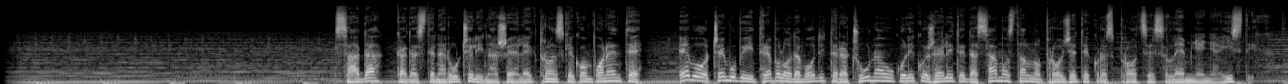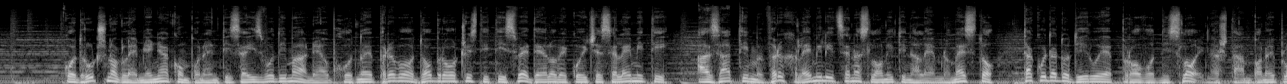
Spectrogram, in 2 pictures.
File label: how to video serbia voice over narrator natural voice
